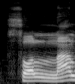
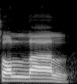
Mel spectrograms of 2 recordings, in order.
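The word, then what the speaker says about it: 설날: এরপর রয়েছে সল্লাল। আমরা এটাকে প্রায় সময় সলনাল উচ্চারিত করে থাকি, যেটা সম্পূর্ণরূপে ভুল। সঠিক উচ্চারণ সল্লাল, যার অর্থ নববর্ষ।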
